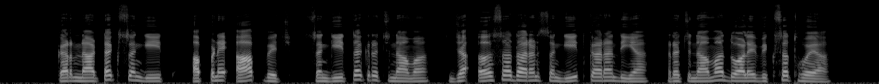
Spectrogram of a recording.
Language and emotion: Punjabi, neutral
